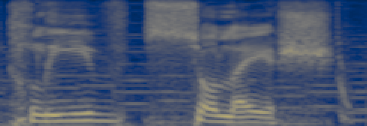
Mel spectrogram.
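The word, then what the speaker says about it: Claímh Solais: Vinny, in case you were curious, the sword is pronounced Cleave Soleish. Yeah, this is a discussion we had in a previous Castlevania stream where I got the same weapon, and it was like, you have to pronounce it like a Welsh person says the name of their town.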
